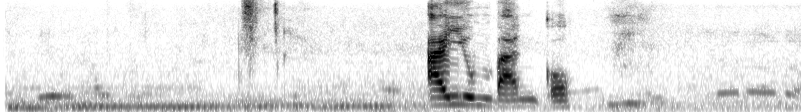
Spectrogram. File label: Voice message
